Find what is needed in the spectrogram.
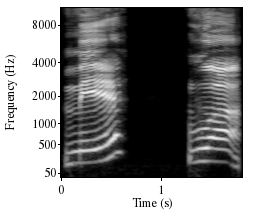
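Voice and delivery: मेवा drawn out slowly, syllable by syllable; slow syllable split. Shown as a demonstration. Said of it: "मैं किस तरीके से".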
